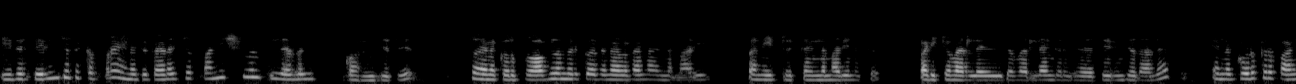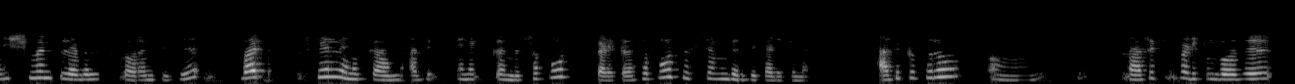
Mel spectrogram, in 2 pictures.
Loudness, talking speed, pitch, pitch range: -33 LUFS, 105 wpm, 235 Hz, 205-275 Hz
